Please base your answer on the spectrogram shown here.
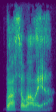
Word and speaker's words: Glossolalia: Is it Glossolalia, or is that totally wrong? Glossolalia. Glossolalia. At least that's how I pronounce it.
